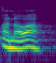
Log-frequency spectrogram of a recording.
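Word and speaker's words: ענווה: Diga conmigo, anabá. Así como se escribe Ana. Anabá, ser el mandado. Anabá, va pegado así, anabá.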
